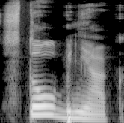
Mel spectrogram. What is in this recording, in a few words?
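"столбняк", Komi, female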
